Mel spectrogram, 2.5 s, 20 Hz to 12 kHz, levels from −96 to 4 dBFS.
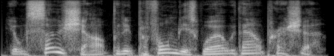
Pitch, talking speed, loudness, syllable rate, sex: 165 Hz, 265 wpm, -18 LUFS, 6.9 syllables/s, male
